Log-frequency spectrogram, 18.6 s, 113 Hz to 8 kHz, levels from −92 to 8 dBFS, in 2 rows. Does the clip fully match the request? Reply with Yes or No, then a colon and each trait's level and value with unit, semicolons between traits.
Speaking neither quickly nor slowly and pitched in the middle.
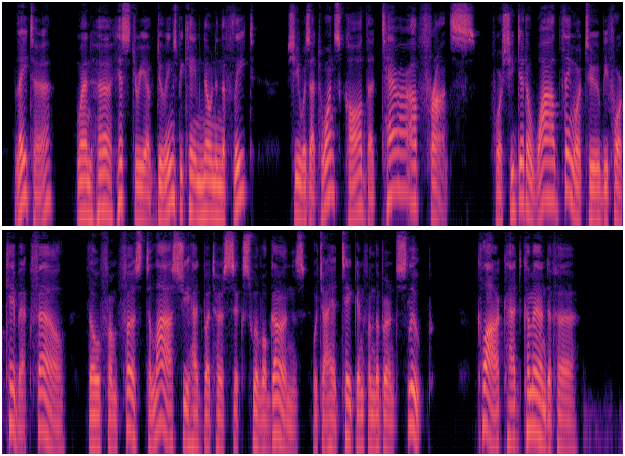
No: average, 180 wpm; low, 130 Hz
